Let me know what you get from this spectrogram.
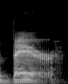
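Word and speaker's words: Bexar: Again, I'm going to repeat this a couple times, but it is called the Bear. It's spelled B-E-X-A-R, but it is pronounced Bear.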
